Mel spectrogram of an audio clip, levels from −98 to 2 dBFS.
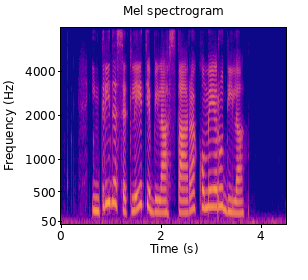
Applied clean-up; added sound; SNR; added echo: neural diffusion model UNIVERSE++.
